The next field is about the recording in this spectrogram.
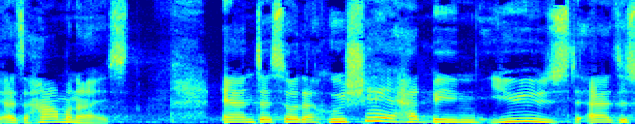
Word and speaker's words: Huxie: Maybe if you're Chinese, you can pronounce it better. – Huxie. – Yes, this is the right pronunciation.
